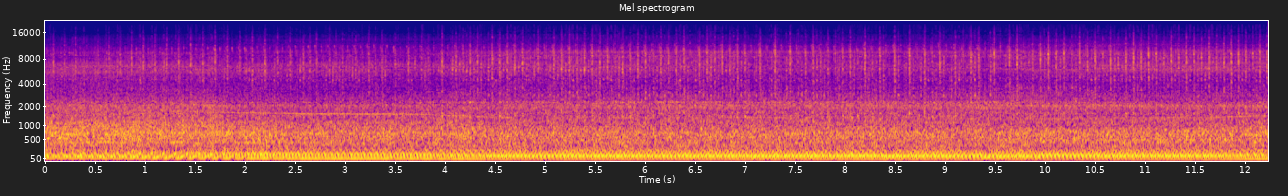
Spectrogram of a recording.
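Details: 1972 VW Karmann Ghia, air-cooled flat-four, first run after sitting for many years, carb choke just adjusted: a loud, lumpy idle that hunts and stumbles a little; it sounds good but jumpy, and the valves have not been done yet.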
